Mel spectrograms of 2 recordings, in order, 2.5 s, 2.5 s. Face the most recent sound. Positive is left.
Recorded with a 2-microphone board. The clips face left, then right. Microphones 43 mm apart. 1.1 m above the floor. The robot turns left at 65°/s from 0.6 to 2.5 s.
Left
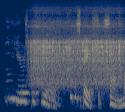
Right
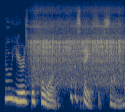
turn(degrees=130)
